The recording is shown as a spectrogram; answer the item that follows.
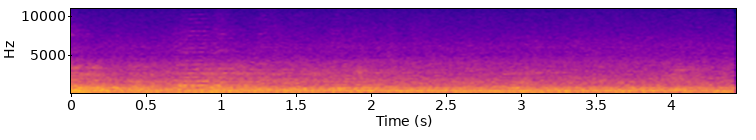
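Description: Steady crowd hubbub echoing in a large gymnasium, with no music playing.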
